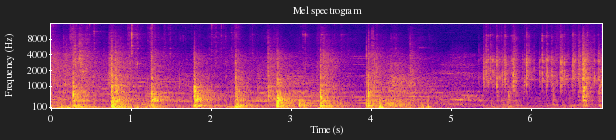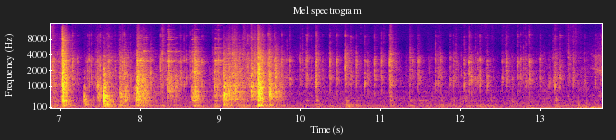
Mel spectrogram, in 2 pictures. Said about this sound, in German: Ja, hier hört ihr einen kleinen Ausschnitt aus dem Publikum im Hackspace, beziehungsweise den Leuten, die hier wild vor sich hin arbeiten. Das sieht sehr eindrucksvoll aus.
